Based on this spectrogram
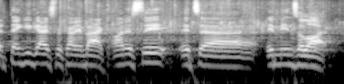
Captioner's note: applause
